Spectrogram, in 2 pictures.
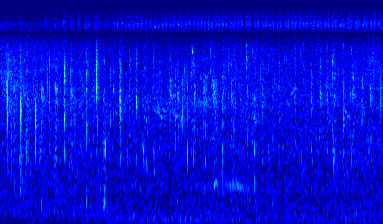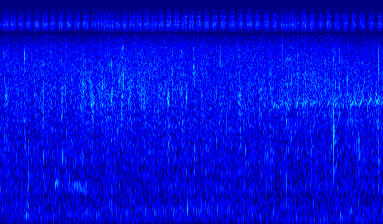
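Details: Female puppy working wet food out of a food trapper mat on a windy day; scattered smacking licks and crisp mouth clicks sit over a continuous windy rush.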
